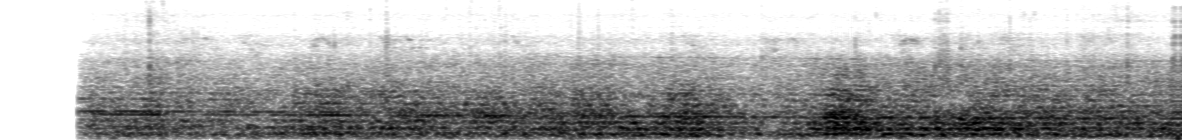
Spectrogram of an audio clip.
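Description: After a brief dropout in the audio, a motor vehicle's engine runs nearby amid street noise, growing louder.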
